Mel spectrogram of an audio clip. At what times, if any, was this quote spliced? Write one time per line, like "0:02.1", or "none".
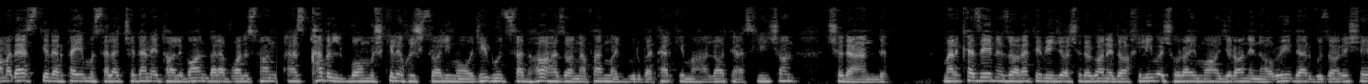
0:09.3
